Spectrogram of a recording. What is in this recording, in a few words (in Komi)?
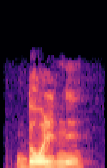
"дольны", Komi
